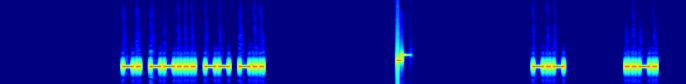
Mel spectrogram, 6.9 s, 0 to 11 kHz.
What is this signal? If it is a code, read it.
Morse code, heard as a keyed tone, about 36 wpm, spaced as for 24 wpm, 700 Hz. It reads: N7MD KF
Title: USA Call Signs - 6x Character Spacing - 35wpm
